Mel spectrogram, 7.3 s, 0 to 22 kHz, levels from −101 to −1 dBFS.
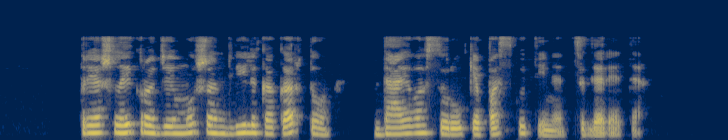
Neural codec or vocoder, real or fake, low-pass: none; real; 7.2 kHz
